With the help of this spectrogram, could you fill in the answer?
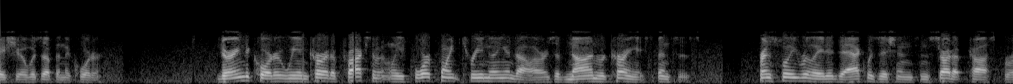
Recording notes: ProAssurance Earnings Conference Call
